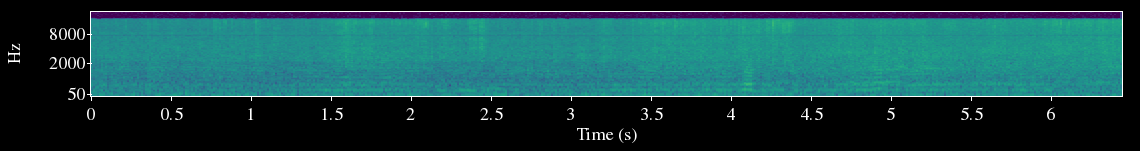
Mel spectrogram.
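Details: Japanese honey bees forming a heat-killing bee ball: a low, steady, droning buzz with a faint hum underneath, continuous throughout, with one brief soft click near the middle and a slight swell toward the end.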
